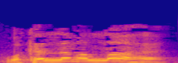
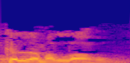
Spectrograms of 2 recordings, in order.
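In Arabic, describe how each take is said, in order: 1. تنتهي كلمة Allah بالفتحة. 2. تنتهي كلمة Allah بالضمة. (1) "خلى لفظ الجلالة شنو؟ مفعول به" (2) "ها هي قراءتنا القراءة المعروفة"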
